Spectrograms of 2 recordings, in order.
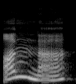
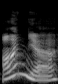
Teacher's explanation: the name anna has a hard n because it has an ah written after the n but the diminutive anya has a soft n because we have a yah written after the n as a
